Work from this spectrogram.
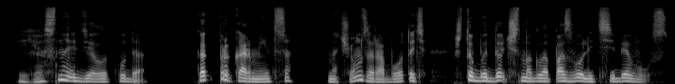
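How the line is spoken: Calm, measured. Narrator (Russian): Игорь говорил спокойно и размеренно

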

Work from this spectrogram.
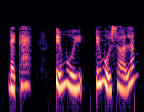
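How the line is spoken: Trembling. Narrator (Vietnamese): A Tú run run nói

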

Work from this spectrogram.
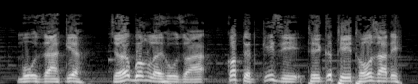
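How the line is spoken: Laughing loudly. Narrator (Vietnamese): Chàng cười to nói

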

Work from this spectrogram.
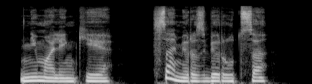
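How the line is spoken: Grumbling. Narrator (Russian): буркнул

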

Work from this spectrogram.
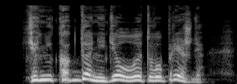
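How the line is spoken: Frightened warning. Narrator (Russian): испуганно предупредил Кювей

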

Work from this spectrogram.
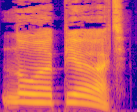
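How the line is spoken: Weary moan. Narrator (Russian): Устало простонала я

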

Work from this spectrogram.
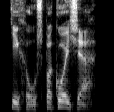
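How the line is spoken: Shout. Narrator (Russian): крикнул Копытин

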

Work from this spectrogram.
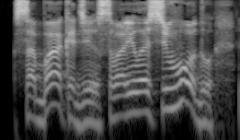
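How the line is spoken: Babbling. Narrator (Russian): лепетал Клод

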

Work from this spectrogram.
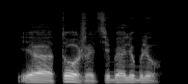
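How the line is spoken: Plain. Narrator (Russian): сказал я

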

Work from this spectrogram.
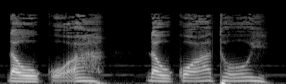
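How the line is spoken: Groaning in pain. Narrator (Vietnamese): Ông Sơn đông bụng rên rỉ

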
